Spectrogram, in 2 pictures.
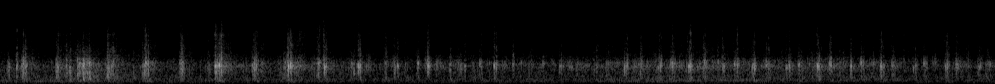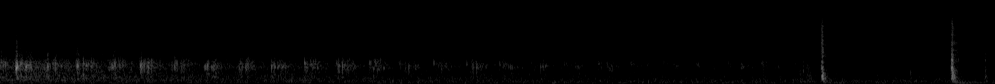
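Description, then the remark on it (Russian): Horse-drawn carriages pull away, their steady clip-clopping hooves and rolling rumble loud at first, then fading gradually until only a couple of faint knocks remain. “Отъезжают экипажи.”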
